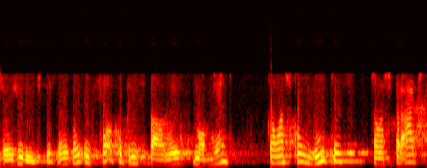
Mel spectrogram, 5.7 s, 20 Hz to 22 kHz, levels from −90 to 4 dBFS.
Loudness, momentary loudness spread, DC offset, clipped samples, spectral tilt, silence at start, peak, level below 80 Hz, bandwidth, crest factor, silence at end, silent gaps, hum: -26 LUFS; 5 LU; under 0.1%; under 0.1%; -10 dB/octave; 0 s; -6 dBFS; -74 dBFS; 3.8 kHz; 20 dB; 0 s; none; none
